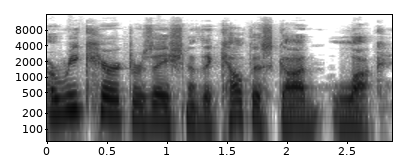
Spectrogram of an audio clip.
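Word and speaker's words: Lugh: It's also possible they are a historically around the 12th or 14th century, I guess, a recharacterization of the Celtic god Luck. It's spelled L-U-G-H.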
